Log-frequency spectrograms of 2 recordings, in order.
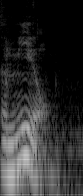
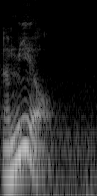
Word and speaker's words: Emile: How do you pronounce Emile? Depends where you are from. People of Lemaine call him Emile, while Orminians call him Emil.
